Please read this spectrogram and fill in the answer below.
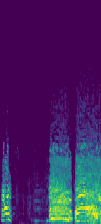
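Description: A person screaming: a brief high yell at the start, then a long, loud, high-pitched scream beginning about a second in.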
